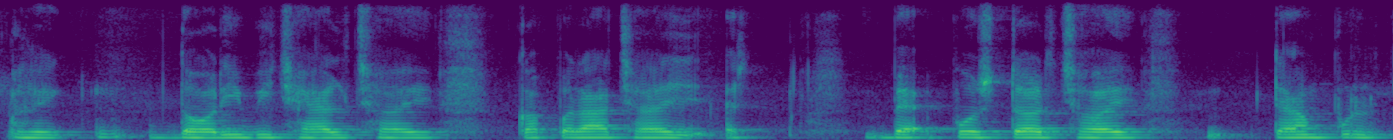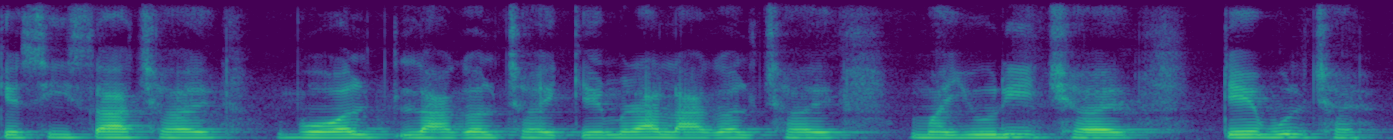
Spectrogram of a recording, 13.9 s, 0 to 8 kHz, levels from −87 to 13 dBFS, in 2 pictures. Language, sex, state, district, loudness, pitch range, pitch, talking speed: Maithili, male, Bihar, Samastipur, -19 LUFS, 160-170 Hz, 165 Hz, 95 wpm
